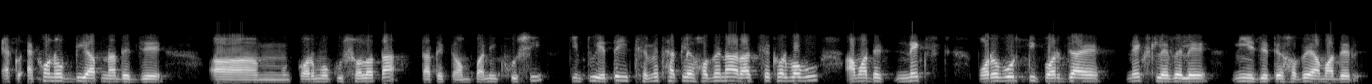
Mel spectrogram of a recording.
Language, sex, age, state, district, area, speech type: Bengali, male, 45-60, West Bengal, Paschim Bardhaman, urban, conversation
